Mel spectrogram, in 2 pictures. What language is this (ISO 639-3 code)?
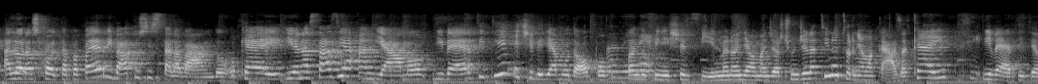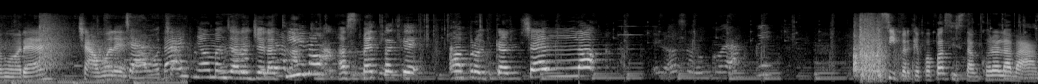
ita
